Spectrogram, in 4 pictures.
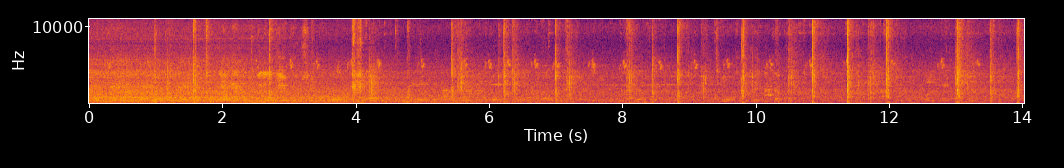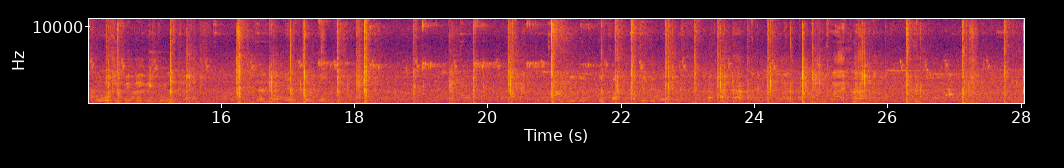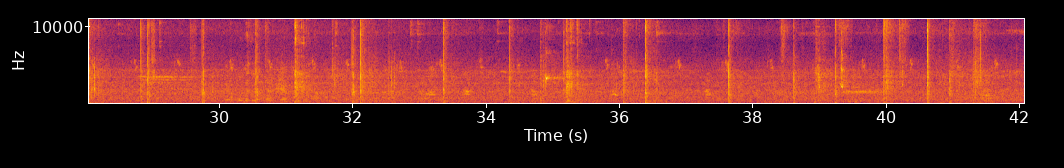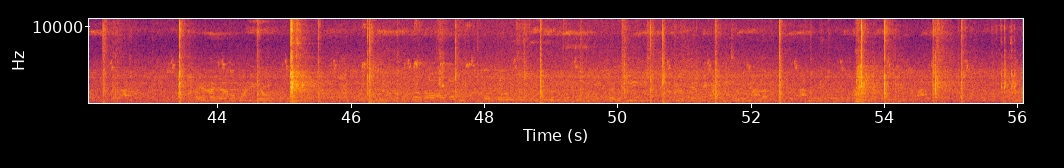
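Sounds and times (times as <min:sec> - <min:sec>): people talking: 0:00.2 - 0:15.8, 0:16.4 - 0:17.9, 0:21.0 - 0:27.3, 0:30.0 - 0:33.5, 0:39.0 - 0:40.2, 0:41.1 - 0:42.7, 0:43.3 - 0:54.8, 0:55.5 - 0:56.0
basketballs bouncing on hard court: 0:03.8 - 0:36.7, 0:37.6 - 0:42.7, 0:43.3 - 0:55.4.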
